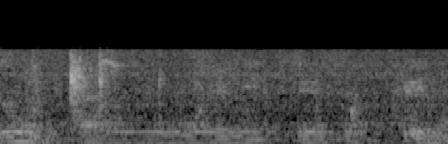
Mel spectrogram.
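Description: Low, indistinct murmured speech in a small meeting room, with one short sharp sound about a third of a second in.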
